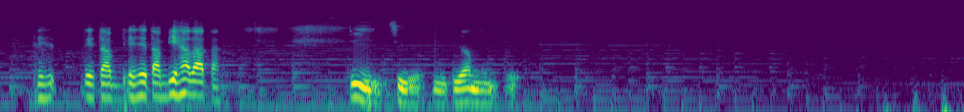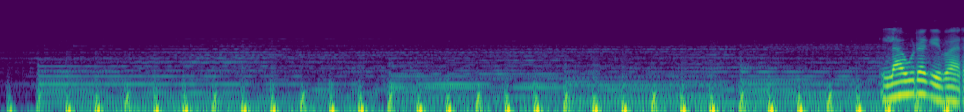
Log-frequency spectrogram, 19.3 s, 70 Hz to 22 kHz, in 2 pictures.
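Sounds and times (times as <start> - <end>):
speech: 0.4 - 2.4, 3.5 - 5.3, 18.6 - 19.2
deep heartbeat thumping: 8.8 - 19.2
sustained humming musical drone: 9.4 - 19.2.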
